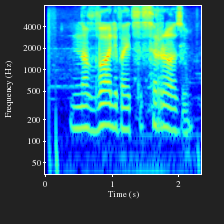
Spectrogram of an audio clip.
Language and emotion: Russian, angry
